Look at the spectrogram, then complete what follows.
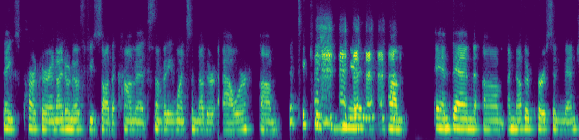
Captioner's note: laughter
